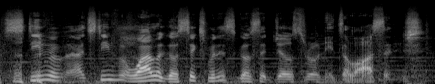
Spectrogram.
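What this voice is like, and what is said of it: Raspy voice. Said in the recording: “It's my raspy voice ... You would hear the raspy voice these days.”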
